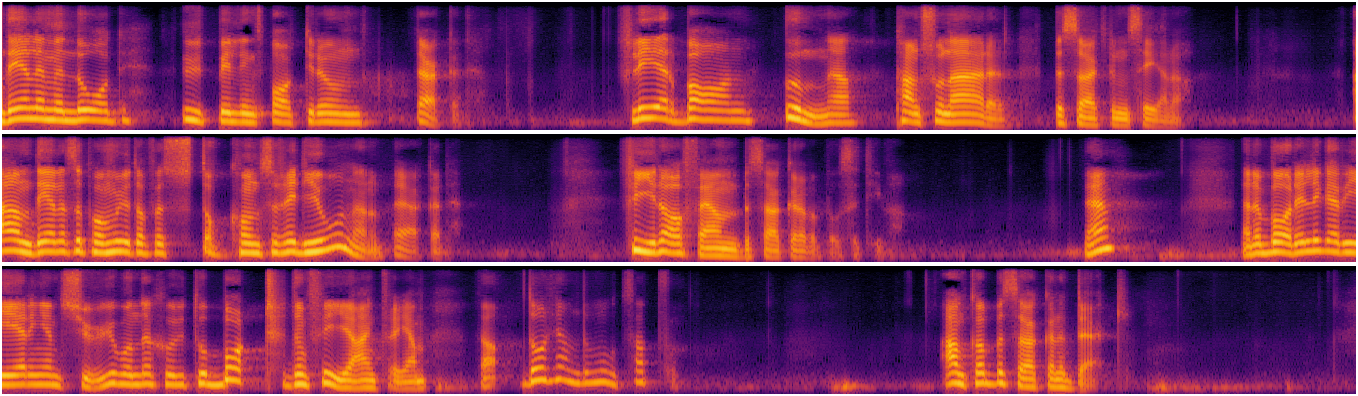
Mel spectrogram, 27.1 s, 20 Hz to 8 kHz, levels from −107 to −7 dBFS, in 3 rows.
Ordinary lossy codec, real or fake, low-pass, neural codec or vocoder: none; fake; 7.2 kHz; codec, 24 kHz, 0.9 kbps, WavTokenizer, large speech release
